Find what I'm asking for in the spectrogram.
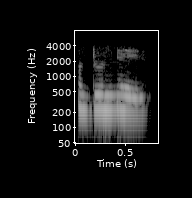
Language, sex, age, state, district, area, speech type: Manipuri, female, 18-30, Manipur, Kangpokpi, urban, conversation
